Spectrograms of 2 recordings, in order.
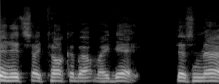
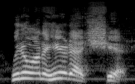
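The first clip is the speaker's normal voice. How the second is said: imitating an angry heckler, higher and louder; mock heckler yell; 8 semitones higher, 4 dB louder than usual. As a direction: throw it out like a drunk heckler. Heckler with bottle yells at comedian.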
